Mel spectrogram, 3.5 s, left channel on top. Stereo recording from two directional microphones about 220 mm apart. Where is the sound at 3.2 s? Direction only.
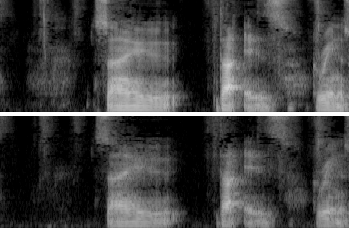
40° left (ahead or behind).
